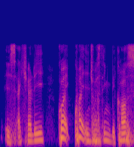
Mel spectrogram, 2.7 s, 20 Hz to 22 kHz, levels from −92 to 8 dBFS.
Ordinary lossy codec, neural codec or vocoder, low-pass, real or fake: none; none; 7.2 kHz; real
